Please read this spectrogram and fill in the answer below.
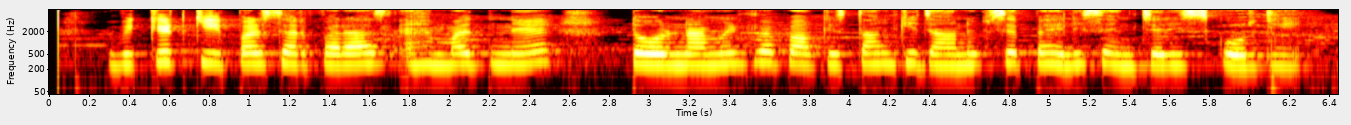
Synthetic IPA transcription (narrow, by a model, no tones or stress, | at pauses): ʋɪkeʈkiːpəɾsɐɾfəɾaːzɛ̰ɦməd̪neʈoːɾnaːmẽɳʈmẽpaːkɪst̪aːnkid͡ʒaːnɪbsepɛɦlisẽnt͡ʃəɾiskoːɾkiː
